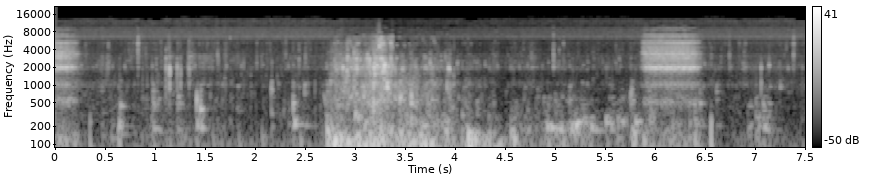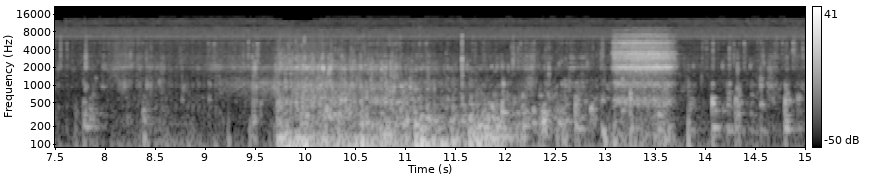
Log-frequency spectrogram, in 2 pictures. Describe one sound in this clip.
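A paddle blade splashes and churns through water in strokes, heard underwater and muffled.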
